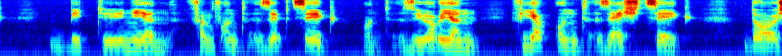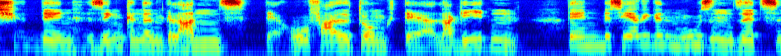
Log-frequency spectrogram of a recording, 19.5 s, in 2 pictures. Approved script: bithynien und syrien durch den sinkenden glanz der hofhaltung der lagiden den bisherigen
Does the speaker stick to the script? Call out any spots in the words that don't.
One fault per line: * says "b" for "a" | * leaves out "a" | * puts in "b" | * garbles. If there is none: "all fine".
all fine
